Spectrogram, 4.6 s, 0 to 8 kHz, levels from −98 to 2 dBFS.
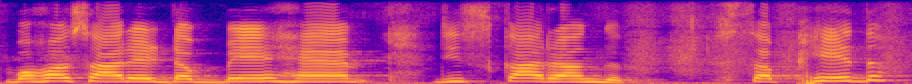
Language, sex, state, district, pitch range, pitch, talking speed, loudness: Hindi, female, Jharkhand, Palamu, 280-305 Hz, 285 Hz, 90 wpm, -14 LUFS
